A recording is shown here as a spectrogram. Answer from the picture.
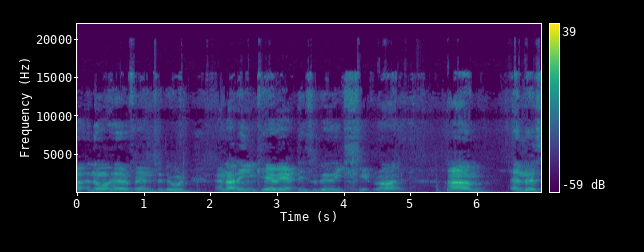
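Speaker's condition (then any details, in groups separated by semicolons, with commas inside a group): Cerebral palsy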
